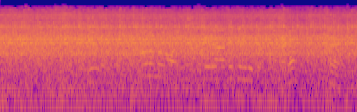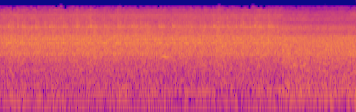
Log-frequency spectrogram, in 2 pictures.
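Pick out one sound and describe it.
A bus engine idles at the curb.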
